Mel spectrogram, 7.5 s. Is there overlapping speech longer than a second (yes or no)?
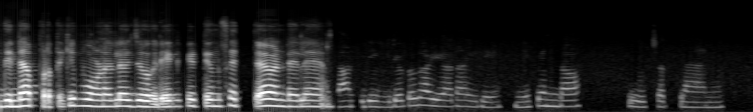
no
